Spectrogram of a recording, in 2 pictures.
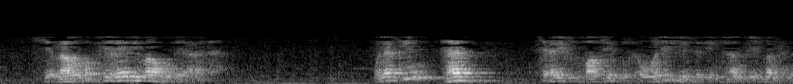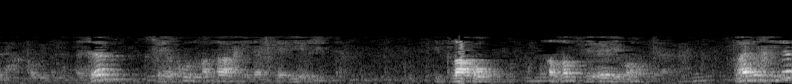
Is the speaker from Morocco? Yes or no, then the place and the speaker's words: yes; Morocco; لأن أنت مغربي وأنا مغربي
